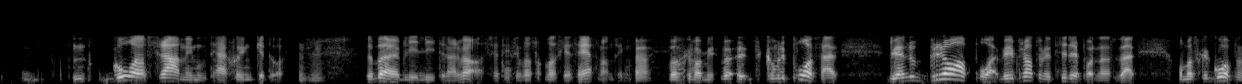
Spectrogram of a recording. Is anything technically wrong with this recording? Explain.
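Yes. The speech has been through the iLBC codec the whole way. The band sits roughly between 300 Hz and 3.7 kHz, so there's no air or sibilance on top and a thin low end. The coding damage is plainly audible: a slightly rough, synthetic grain on the voice. The texture fits iLBC's 30 ms frame mode at around 13 kbps, where each frame's excitation is coded on its own, which gives the speech that slightly manufactured edge.

There are also four short spots of lost iLBC frames: 1.38 to 1.45 s, 5.07 to 5.11 s, 6.78 to 6.86 s and 11.04 to 11.11 s. The gaps run about 60 ms, 30 ms, 60 ms and 60 ms. In each one the decoder papers over the missing audio by repeating the last pitch cycle with some noise mixed in, so you hear a brief held, buzzy-breathy vowel instead of a dropout. Since the frames don't depend on each other, the voice snaps back right after each gap.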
